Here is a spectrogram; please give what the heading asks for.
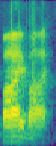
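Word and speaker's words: Baybay: bye bye city leyte that's bay bay but they pronounce it bye bye and so that's the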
